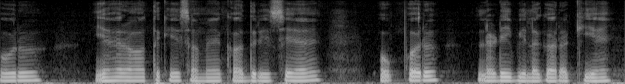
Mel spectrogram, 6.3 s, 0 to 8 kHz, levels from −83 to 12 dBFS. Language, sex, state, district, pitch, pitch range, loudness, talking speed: Hindi, male, Chhattisgarh, Korba, 130 Hz, 125-135 Hz, -18 LUFS, 115 wpm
